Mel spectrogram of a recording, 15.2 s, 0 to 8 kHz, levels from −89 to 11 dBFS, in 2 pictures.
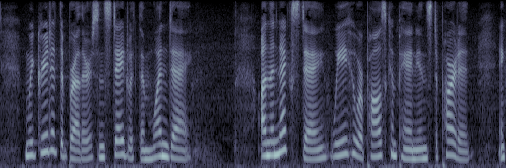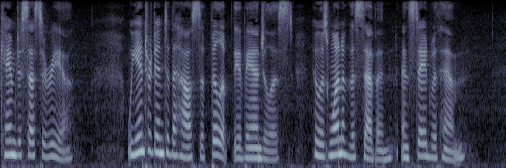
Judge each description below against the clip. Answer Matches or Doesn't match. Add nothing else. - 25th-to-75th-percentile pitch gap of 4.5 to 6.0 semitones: Matches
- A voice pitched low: Doesn't match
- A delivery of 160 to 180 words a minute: Matches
